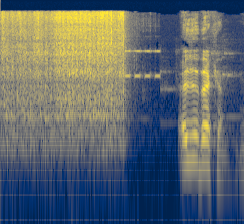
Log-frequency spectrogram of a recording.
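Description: Electric banknote counting machine running a stack of notes through with a fast, steady rustling whir for a little over a second, then stopping suddenly and giving a short high electronic beep. The stop and beep are the machine's alarm on catching a suspect note.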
